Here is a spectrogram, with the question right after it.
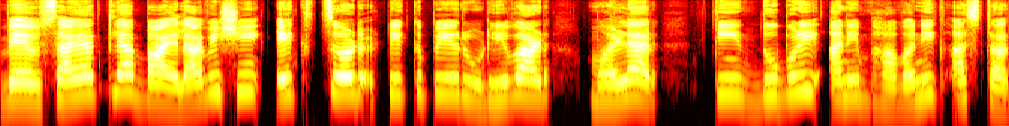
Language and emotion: Goan Konkani, neutral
